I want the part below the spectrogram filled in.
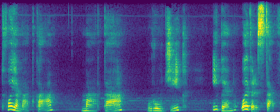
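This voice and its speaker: A woman's voice: medium pitch, animated, extremely slow, vocal fry, mellow, heavily acted. A woman reading aloud, voicing a lonely, prickly young girl with an earnest, wistful manner.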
